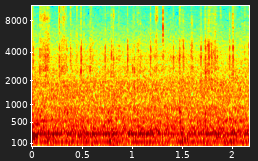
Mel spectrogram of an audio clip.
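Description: Craft stick stirring thinned craft paint in a cup, heard as faint, irregular light ticks and scrapes of the stick against the cup.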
